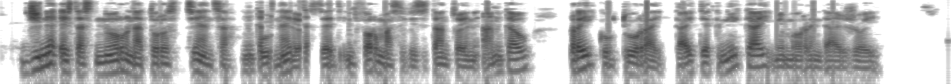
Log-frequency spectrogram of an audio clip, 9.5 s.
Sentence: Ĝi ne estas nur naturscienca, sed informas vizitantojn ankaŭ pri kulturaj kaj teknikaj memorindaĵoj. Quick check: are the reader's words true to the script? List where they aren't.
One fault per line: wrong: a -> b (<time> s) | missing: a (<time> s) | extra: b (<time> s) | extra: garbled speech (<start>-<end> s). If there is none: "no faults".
extra: garbled speech (2.4-3.1 s)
